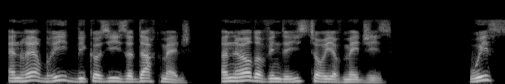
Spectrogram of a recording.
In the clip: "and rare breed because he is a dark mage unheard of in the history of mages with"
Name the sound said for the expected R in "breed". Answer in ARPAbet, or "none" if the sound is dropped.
R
